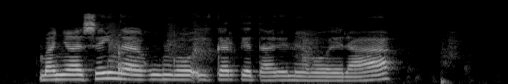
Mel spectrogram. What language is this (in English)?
Basque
